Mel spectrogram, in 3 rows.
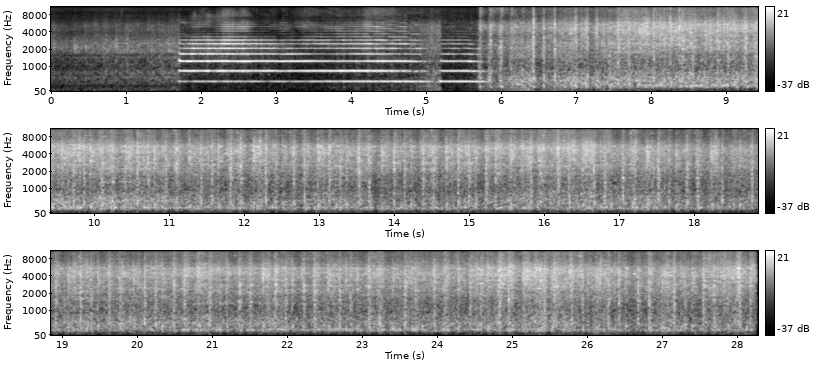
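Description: Electroputere 060-DA diesel locomotive sounding one long horn blast of about four seconds as it comes in, the horn cutting off abruptly. Then the train passes close by: a long string of railway tank wagons rolling past with a loud, steady noise of wheels on the rails.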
